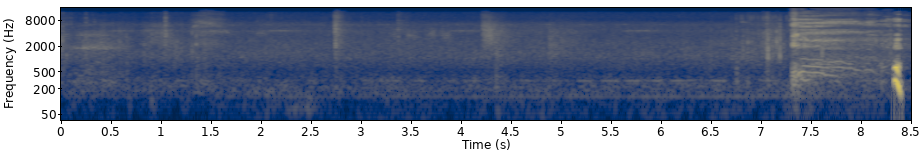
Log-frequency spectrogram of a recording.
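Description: Faint, quiet outdoor ambience: a soft even hiss with two small ticks, about three and four seconds in. A voice starts near the end.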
